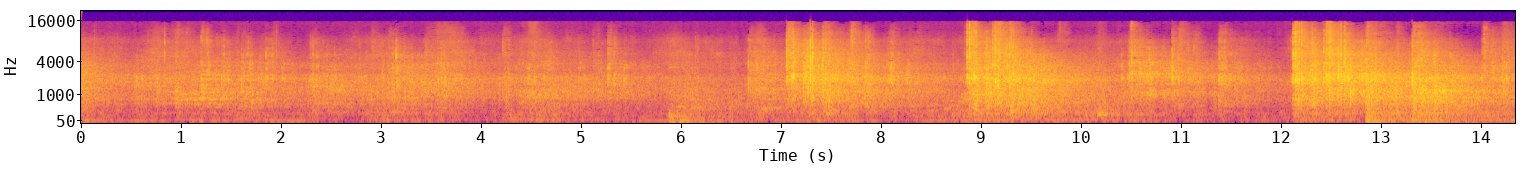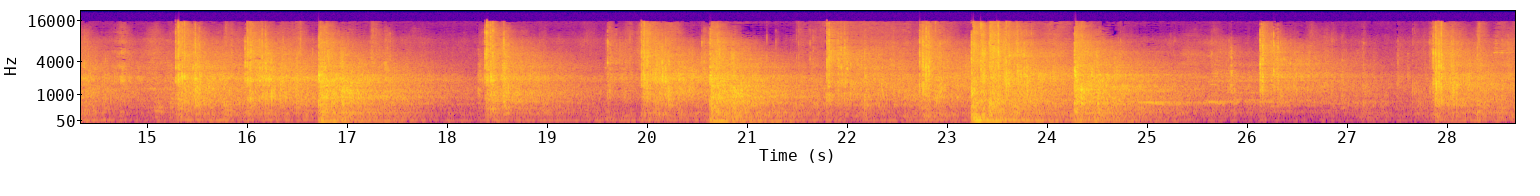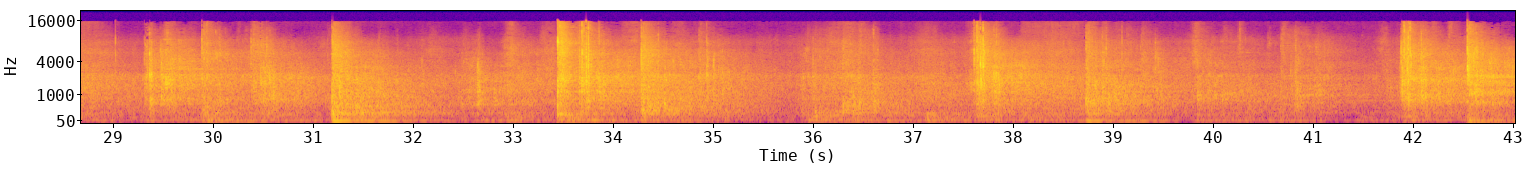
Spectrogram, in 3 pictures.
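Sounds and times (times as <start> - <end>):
pucks and sticks knocking boards: 0.0 - 43.0.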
